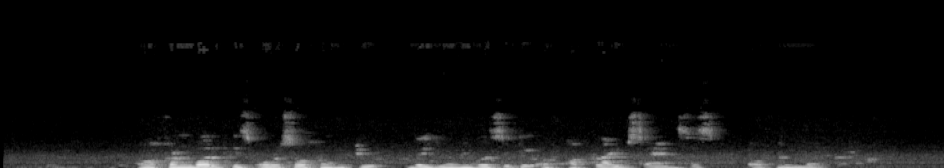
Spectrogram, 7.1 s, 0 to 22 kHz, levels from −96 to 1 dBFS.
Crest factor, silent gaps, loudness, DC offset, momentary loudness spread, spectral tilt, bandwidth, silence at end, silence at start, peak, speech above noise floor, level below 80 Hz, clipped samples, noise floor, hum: 20 dB; none; -25 LUFS; under 0.1%; 19 LU; -9.5 dB/octave; 7.2 kHz; 0.9 s; 1.05 s; -4 dBFS; 39 dB; -62 dBFS; under 0.1%; -63 dBFS; none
